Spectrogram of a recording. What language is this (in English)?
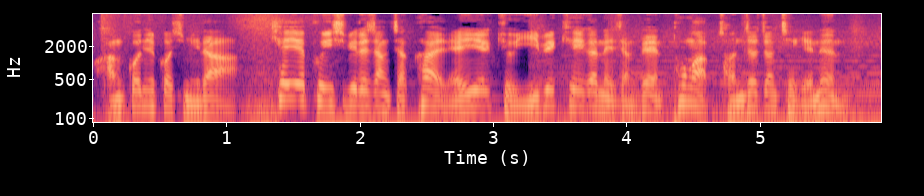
Korean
